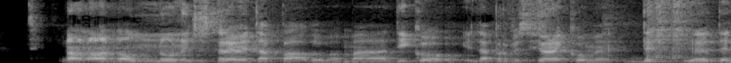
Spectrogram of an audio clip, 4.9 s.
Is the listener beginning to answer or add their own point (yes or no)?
no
